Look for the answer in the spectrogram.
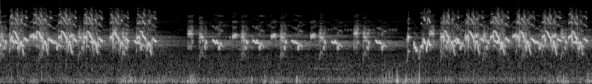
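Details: Lure recording of a female sooty-headed bulbul calling to the male. Loud bursts of rapid chirping and bubbling notes, a short quieter pause near two seconds, then the energetic chatter resumes strongly.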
